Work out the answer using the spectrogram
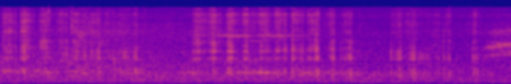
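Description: Pencil scratching on a stretched canvas in clusters of quick short strokes, sketching an outline, with a faint bird call about three seconds in.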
